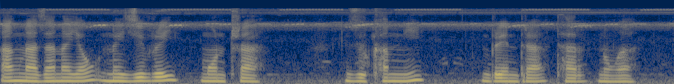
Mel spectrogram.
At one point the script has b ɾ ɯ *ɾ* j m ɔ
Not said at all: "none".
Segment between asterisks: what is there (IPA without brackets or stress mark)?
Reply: none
